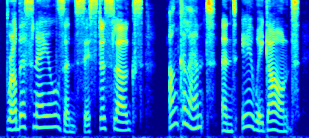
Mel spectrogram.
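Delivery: ordinary delivery, nothing marked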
